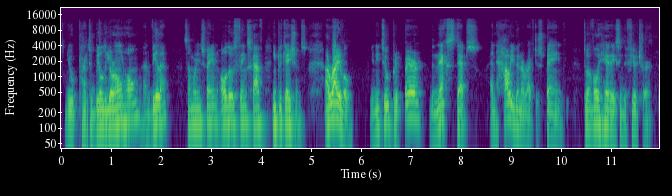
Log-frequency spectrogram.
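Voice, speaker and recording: A man, hosting a webinar and working through lists point by point with pauses between items. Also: medium pitch. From Argentina. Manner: steady, list-like delivery with pauses between items. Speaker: webinar host and relocation consultant. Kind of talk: presenting a webinar.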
